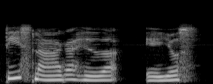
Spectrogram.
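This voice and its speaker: A woman teaching a scripted language lesson, slowly and patiently quizzing the listener and pausing for answers. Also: medium pitch, dry recording. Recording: dull lo-fi, dry recording.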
